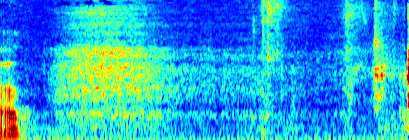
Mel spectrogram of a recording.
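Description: A man's speech trails off, then a soft breath-like hiss, a brief faint click, and a short in-breath just before he speaks again.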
